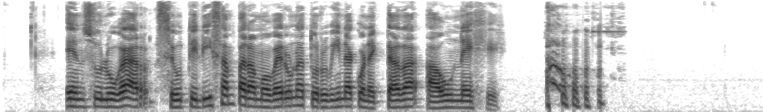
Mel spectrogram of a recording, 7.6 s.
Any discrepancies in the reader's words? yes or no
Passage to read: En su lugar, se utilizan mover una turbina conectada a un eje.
yes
